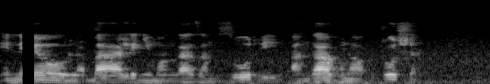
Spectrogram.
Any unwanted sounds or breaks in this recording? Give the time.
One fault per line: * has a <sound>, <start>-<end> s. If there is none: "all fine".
* has a dropout, 0.2-0.4 s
